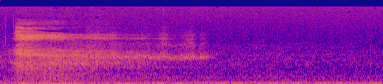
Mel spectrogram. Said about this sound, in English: Some breathing. Breathe in. And out. In.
